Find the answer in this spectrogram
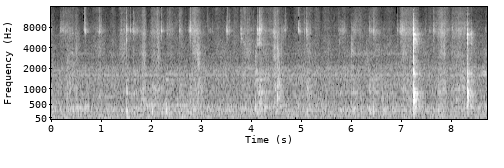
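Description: Hands rubbing a dry rice-flour and gram-flour mix through with oil in a steel bowl: faint rustling with scattered soft taps, and one sharper tap a little after seven seconds in.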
